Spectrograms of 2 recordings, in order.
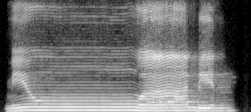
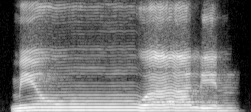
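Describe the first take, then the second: No difference in how they are said.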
